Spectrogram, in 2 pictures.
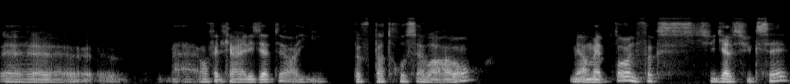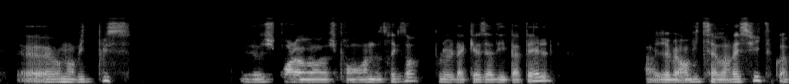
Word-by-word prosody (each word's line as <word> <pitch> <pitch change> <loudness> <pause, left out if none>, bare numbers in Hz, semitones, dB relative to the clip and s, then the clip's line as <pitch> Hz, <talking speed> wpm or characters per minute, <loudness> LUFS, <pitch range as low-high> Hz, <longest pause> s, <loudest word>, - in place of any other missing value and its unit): ...heu, 120 -3 -4 0.4
bah 120 -1 -12
en 125 - -2
fait 125 - -2
les 125 - +3
réalisateurs 120 0 +1
ils 120 +1 -10 0.3
peuvent 125 -1 -4
pas 130 - 0
trop 140 +2 -5
savoir 120 -2 0
avant, 170 - 0 0.9
mais - - +1
en - - +4
même 115 0 +4
temps 160 +7 +4
une 165 - +3
fois 150 +2 -2
que 150 - -9
s - - -5
il - - -2
y 130 - +9
a - - +11
le 125 - +2
succès, 165 +7 0 0.2
heu, 120 - +1
on 125 +1 +1
a - - +2
envie 120 0 -2
de - - -16
plus. 175 +5 -2 1.1
Heu, 115 -1 -4
je 120 0 0
prends 110 -1 +4
je 110 0 -8
prends 110 +1 -2
un 115 +1 +2
autre 115 +1 -5
exemple, 125 +6 -2 0.2
heu, 115 -1 -1
La 110 - 0
Casa 115 +1 +1
de 110 -1 0
Papel, 175 +9 +1 0.9
ah - - -5
j'avais 110 0 +3
envie 115 +2 +2
de 125 - -7
savoir 110 0 +2
la 120 0 +4
suite, 180 +8 0
quoi. - - -3
120 Hz, 200 wpm, -25 LUFS, 115-130 Hz, 1.1 s, a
